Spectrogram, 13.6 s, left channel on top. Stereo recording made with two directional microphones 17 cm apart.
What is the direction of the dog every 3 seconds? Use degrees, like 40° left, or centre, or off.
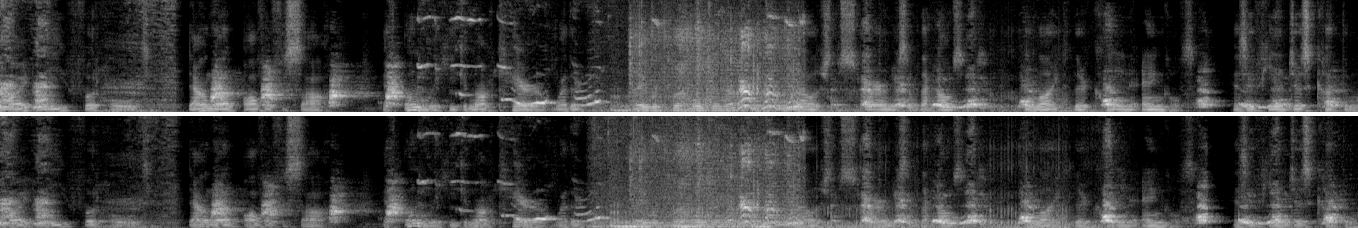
60° left, 50° left, 20° left, 30° right, 60° right.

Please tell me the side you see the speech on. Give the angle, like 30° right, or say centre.
40° left.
